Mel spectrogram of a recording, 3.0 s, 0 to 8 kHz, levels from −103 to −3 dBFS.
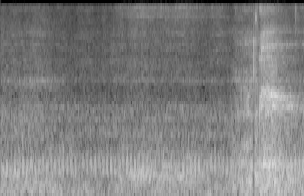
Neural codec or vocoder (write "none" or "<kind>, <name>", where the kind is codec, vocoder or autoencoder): vocoder, BigVGAN v2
